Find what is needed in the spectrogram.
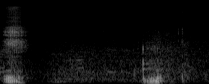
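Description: Two short vocal sounds into a microphone, the first right at the start and the second about a second and a half later, during a mic check.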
